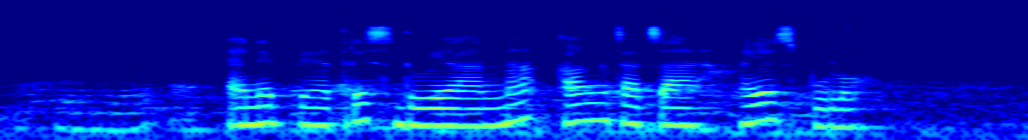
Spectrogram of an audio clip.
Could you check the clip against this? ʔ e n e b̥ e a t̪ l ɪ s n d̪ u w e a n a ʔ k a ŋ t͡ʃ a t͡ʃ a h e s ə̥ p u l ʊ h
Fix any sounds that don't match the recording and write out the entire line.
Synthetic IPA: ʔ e n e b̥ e a t̪ ɾ ɪ s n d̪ u w e a n a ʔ k a ŋ t͡ʃ a t͡ʃ a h e s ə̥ p u l ʊ h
